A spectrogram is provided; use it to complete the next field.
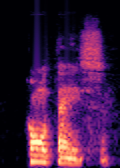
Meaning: third-person plural imperfect subjunctive of contenir
- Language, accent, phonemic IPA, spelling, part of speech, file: French, Canada, /kɔ̃.tɛ̃s/, continssent, verb, LL-Q150 (fra)-continssent.wav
